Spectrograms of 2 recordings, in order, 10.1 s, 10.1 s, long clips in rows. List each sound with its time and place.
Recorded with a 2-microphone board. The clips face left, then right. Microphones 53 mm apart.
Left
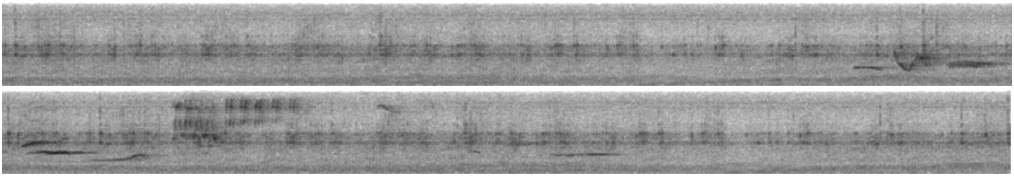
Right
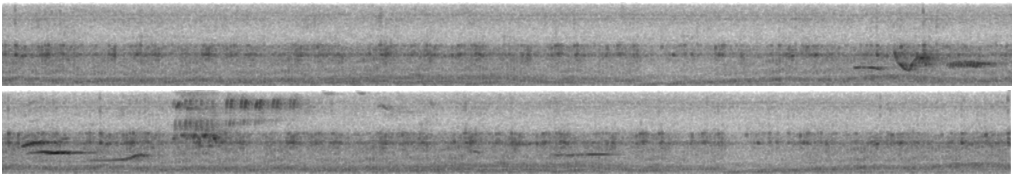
4.3 s a bird: 10° right (ahead or behind), 0.9 m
